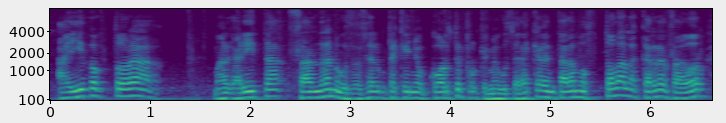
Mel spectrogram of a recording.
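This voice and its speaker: A man's voice: medium pitch, fast, dark tone. A man hosting a casual podcast interview, talking in a playful, slangy way and enjoying stirring up debate. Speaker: podcast host.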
